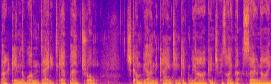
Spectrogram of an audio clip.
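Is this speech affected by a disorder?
Yes: laryngectomy; salivary tumour into neck, oesophagus, tracheostomy, thyroidectomy, neck dissection, stomach pull-up, salivary glands removed; years post laryngectomy, after radiotherapy, throat valve pressed to talk, tracheostomy tube care; valve-pressed voice, stops breathing talking, strange little voice, quieter, silent laugh, valve fails, phone hard.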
